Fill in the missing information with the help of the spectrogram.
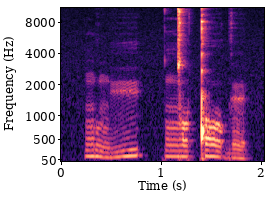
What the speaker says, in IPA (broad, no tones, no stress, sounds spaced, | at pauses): ŋ u ŋ yː | ŋ͡ǀ o ǃ oː ɡ ø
